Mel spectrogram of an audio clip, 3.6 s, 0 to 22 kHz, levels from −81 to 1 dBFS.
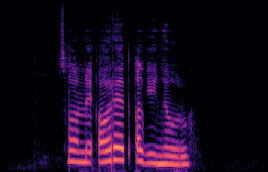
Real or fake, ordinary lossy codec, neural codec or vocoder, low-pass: fake; none; codec, 44.1 kHz, 1.7 kbps, Pupu-Codec; none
